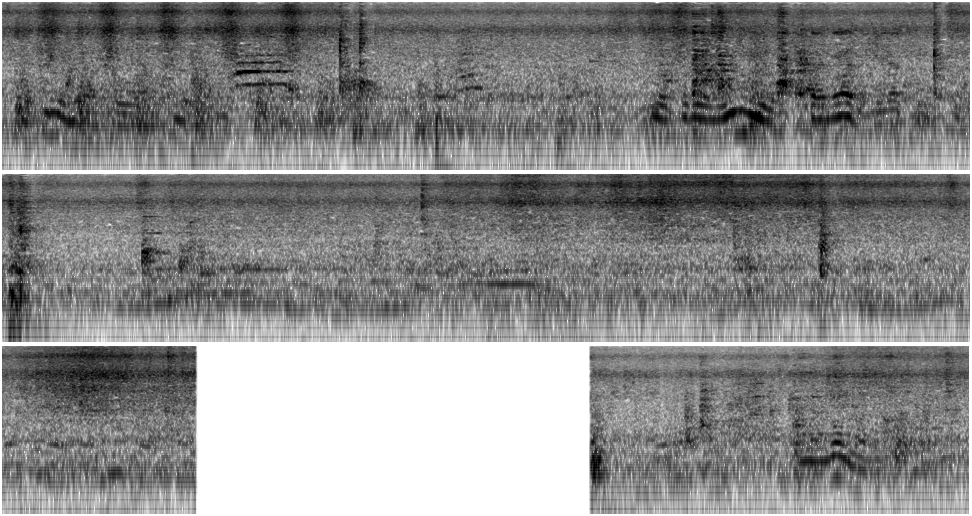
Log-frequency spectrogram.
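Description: A metal ladle clanks and scrapes against a wok.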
